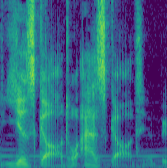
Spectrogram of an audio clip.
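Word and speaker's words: Ysgard: as well as a planet called ysgaard or asgard it would be pronounced um alfheim is located close to the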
